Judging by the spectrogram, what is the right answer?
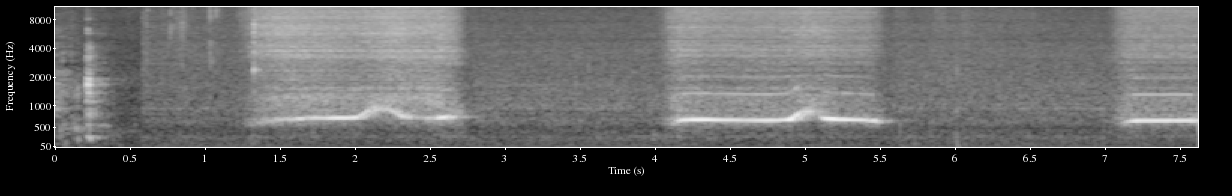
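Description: Cupped-hand whistle: a man blows into his clasped hands three times, each a steady, breathy note lasting over a second that lifts briefly in pitch just before it stops.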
